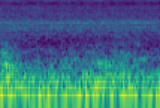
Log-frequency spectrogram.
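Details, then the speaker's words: Steady rushing hiss of dental high-volume suction running, held at lingual then buccal side to catch high-speed handpiece spray during fillings. "You're gonna hold it right there at the lingual, and then right here on the buccal, okay?"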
